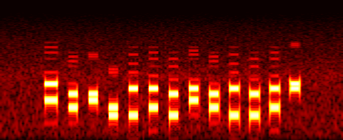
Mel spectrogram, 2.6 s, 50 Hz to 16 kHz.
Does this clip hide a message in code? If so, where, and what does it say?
Yes: multi-frequency trunk signalling (R1, as on North American trunks) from 0.3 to 2.2 s, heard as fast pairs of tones, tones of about 80 ms. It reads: KP 56178495748 ST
